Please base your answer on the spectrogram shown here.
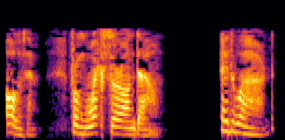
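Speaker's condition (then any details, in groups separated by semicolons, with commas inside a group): No condition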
